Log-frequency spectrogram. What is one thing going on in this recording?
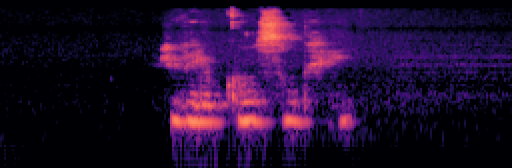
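A woman speaks briefly, close to the microphone.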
